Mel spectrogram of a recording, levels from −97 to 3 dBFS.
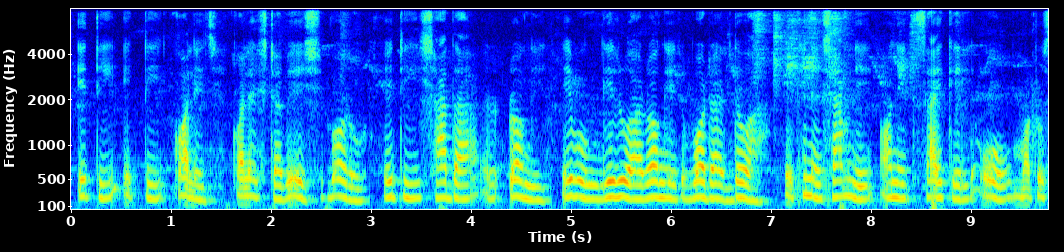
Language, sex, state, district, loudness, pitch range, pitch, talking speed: Bengali, female, West Bengal, Paschim Medinipur, -32 LUFS, 200-230 Hz, 220 Hz, 135 wpm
